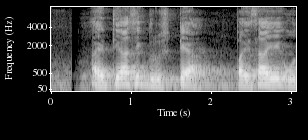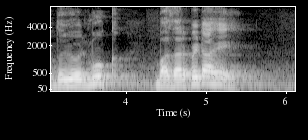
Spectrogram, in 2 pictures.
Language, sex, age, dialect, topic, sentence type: Marathi, male, 41-45, Varhadi, banking, statement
